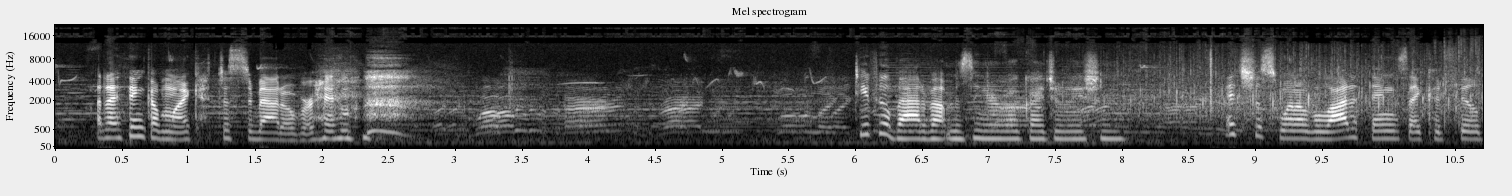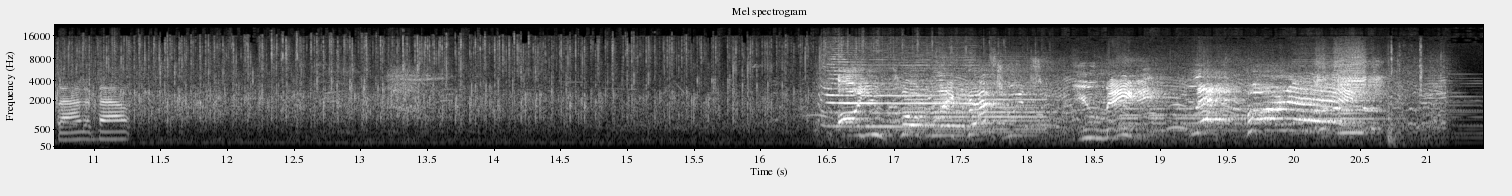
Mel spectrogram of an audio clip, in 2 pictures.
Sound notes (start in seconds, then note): 12.2 crowd applauding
